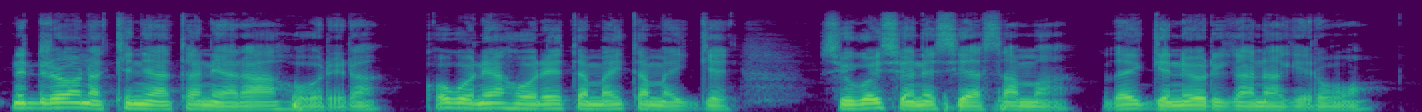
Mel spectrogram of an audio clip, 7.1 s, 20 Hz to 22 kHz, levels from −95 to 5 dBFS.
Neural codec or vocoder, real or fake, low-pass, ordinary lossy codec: none; real; 14.4 kHz; Opus, 64 kbps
